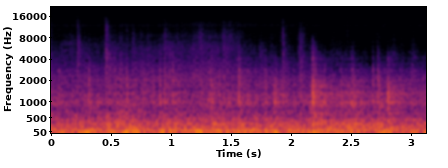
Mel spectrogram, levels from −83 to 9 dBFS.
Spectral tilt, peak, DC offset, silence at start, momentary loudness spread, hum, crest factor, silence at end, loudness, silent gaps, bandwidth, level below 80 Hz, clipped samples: -8 dB/octave; -8 dBFS; under 0.1%; 0 s; 2 LU; none; 14 dB; 0 s; -24 LUFS; none; 10 kHz; -26 dBFS; under 0.1%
